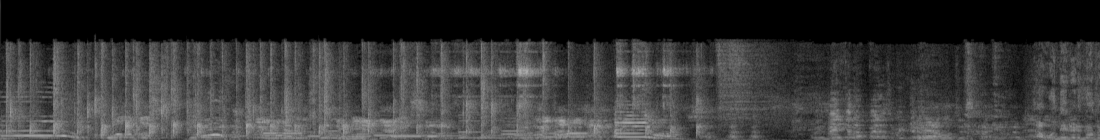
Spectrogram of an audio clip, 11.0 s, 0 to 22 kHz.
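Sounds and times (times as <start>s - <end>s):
audience clapping: 0.0s - 7.2s
band instrument notes: 2.6s - 6.8s.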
